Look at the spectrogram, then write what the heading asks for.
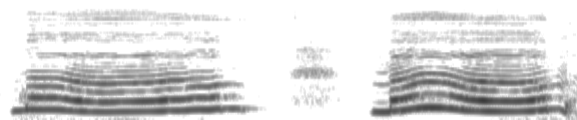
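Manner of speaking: put-on high child calling mum. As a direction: imitate the daughter calling from her room. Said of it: "all I can hear is Sophia".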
